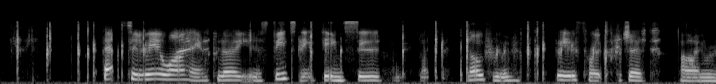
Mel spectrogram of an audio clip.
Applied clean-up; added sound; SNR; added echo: neural diffusion model UNIVERSE++.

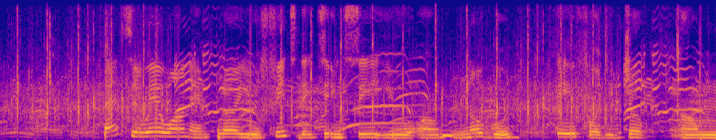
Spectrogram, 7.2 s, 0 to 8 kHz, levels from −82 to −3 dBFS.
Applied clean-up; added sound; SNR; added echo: none; Cheering / Clapping; 7 dB; none.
